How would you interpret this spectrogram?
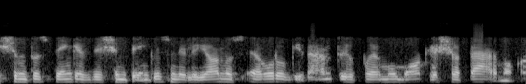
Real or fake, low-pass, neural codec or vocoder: fake; 7.2 kHz; vocoder, 22.05 kHz, 80 mel bands, Vocos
